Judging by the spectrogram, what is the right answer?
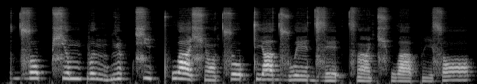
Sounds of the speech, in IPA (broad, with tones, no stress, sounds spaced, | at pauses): d͡z ɔ˦ p̚ ɕ ə˦ m b ə˥˧ ŋ ɡ ẽ˦ p̚ t͡ɕ i˦ ʔ pʰ w a˥˧ ɕ ɔ̃˧ t͡s o˦ ʔ t̪ j a˦ d͡z w e˧ d͡z e˨ ʔ t͡s ã˨˩ t͡ɕʰ w a˨˩ p i˨˩ s ɔ˦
